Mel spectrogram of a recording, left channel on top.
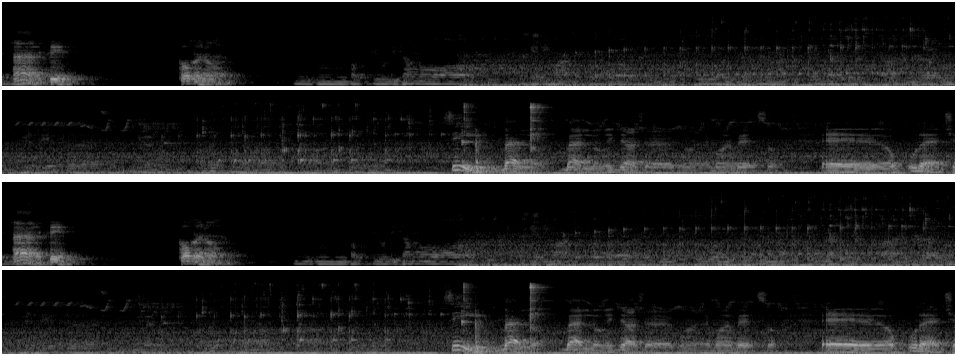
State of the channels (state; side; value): normal; both; correlation 0.59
